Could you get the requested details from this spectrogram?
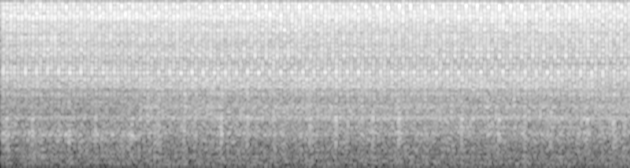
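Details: Daihatsu Mira engine at steady idle: a fast, fairly even knock about four per second over bright, busy engine noise; engine knock, cause not pinned down.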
